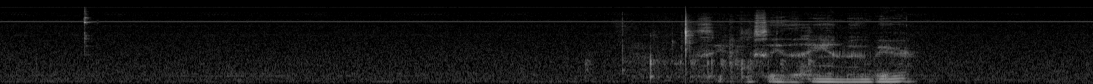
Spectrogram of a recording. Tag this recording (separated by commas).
Speech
